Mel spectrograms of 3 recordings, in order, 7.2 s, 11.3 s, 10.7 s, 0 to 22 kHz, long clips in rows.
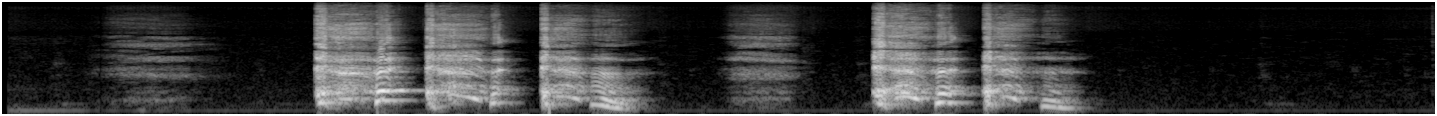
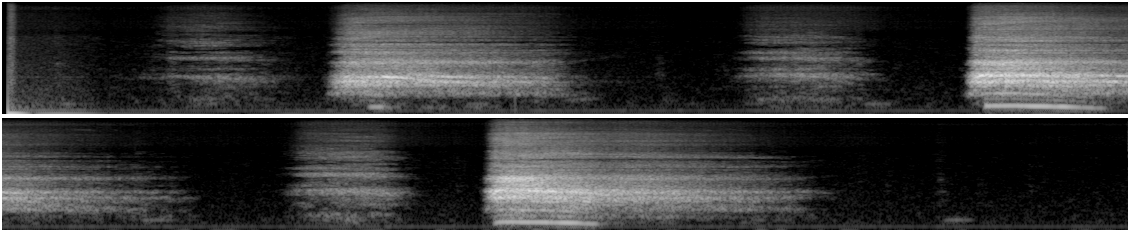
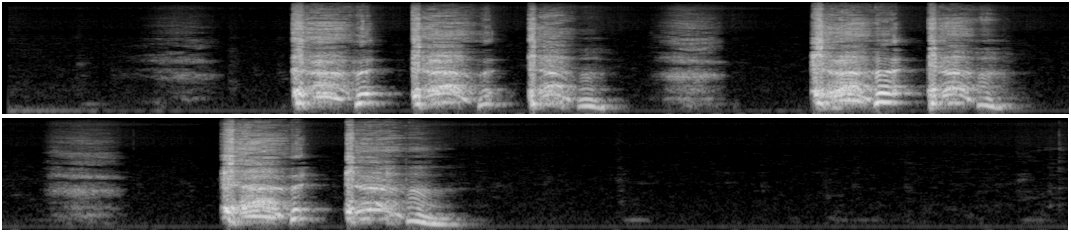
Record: {"cough_length": "7.2 s", "cough_amplitude": 32767, "cough_signal_mean_std_ratio": 0.42, "exhalation_length": "11.3 s", "exhalation_amplitude": 30739, "exhalation_signal_mean_std_ratio": 0.4, "three_cough_length": "10.7 s", "three_cough_amplitude": 32768, "three_cough_signal_mean_std_ratio": 0.42, "survey_phase": "alpha (2021-03-01 to 2021-08-12)", "age": "45-64", "gender": "Female", "wearing_mask": "No", "symptom_none": true, "smoker_status": "Ex-smoker", "respiratory_condition_asthma": false, "respiratory_condition_other": false, "recruitment_source": "REACT", "submission_delay": "2 days", "covid_test_result": "Negative", "covid_test_method": "RT-qPCR"}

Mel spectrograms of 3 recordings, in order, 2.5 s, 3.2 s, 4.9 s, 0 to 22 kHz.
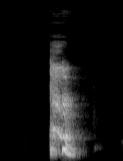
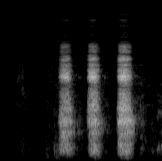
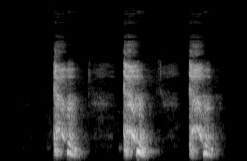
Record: {"cough_length": "2.5 s", "cough_amplitude": 29217, "cough_signal_mean_std_ratio": 0.35, "exhalation_length": "3.2 s", "exhalation_amplitude": 18730, "exhalation_signal_mean_std_ratio": 0.37, "three_cough_length": "4.9 s", "three_cough_amplitude": 32768, "three_cough_signal_mean_std_ratio": 0.43, "survey_phase": "beta (2021-08-13 to 2022-03-07)", "age": "45-64", "gender": "Female", "wearing_mask": "No", "symptom_none": true, "smoker_status": "Never smoked", "respiratory_condition_asthma": false, "respiratory_condition_other": false, "recruitment_source": "REACT", "submission_delay": "5 days", "covid_test_result": "Negative", "covid_test_method": "RT-qPCR", "influenza_a_test_result": "Negative", "influenza_b_test_result": "Negative"}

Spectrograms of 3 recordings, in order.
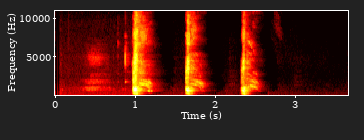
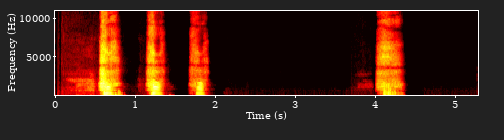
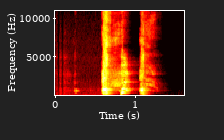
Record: {"three_cough_length": "3.7 s", "three_cough_amplitude": 32768, "three_cough_signal_mean_std_ratio": 0.19, "exhalation_length": "5.3 s", "exhalation_amplitude": 32617, "exhalation_signal_mean_std_ratio": 0.25, "cough_length": "1.6 s", "cough_amplitude": 32768, "cough_signal_mean_std_ratio": 0.31, "survey_phase": "beta (2021-08-13 to 2022-03-07)", "age": "18-44", "gender": "Female", "wearing_mask": "No", "symptom_fatigue": true, "symptom_loss_of_taste": true, "smoker_status": "Ex-smoker", "respiratory_condition_asthma": false, "respiratory_condition_other": false, "recruitment_source": "REACT", "submission_delay": "2 days", "covid_test_result": "Negative", "covid_test_method": "RT-qPCR", "influenza_a_test_result": "Negative", "influenza_b_test_result": "Negative"}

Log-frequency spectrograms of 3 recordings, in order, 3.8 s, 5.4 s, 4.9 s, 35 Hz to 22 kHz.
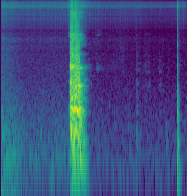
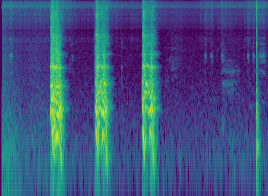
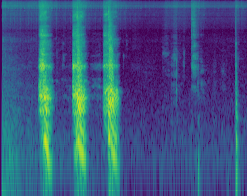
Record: {"cough_length": "3.8 s", "cough_amplitude": 32768, "cough_signal_mean_std_ratio": 0.26, "three_cough_length": "5.4 s", "three_cough_amplitude": 32768, "three_cough_signal_mean_std_ratio": 0.34, "exhalation_length": "4.9 s", "exhalation_amplitude": 32768, "exhalation_signal_mean_std_ratio": 0.34, "survey_phase": "beta (2021-08-13 to 2022-03-07)", "age": "65+", "gender": "Male", "wearing_mask": "No", "symptom_none": true, "smoker_status": "Never smoked", "respiratory_condition_asthma": false, "respiratory_condition_other": false, "recruitment_source": "REACT", "submission_delay": "2 days", "covid_test_result": "Negative", "covid_test_method": "RT-qPCR", "influenza_a_test_result": "Negative", "influenza_b_test_result": "Negative"}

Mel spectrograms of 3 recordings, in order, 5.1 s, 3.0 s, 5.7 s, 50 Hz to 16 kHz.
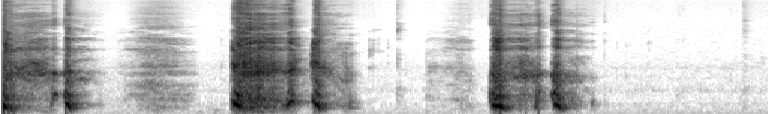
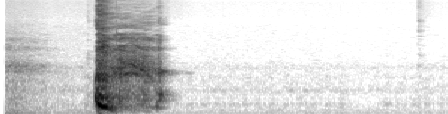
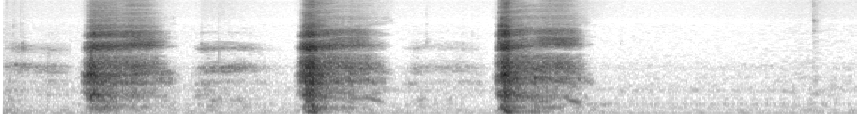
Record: {"three_cough_length": "5.1 s", "three_cough_amplitude": 32768, "three_cough_signal_mean_std_ratio": 0.34, "cough_length": "3.0 s", "cough_amplitude": 32768, "cough_signal_mean_std_ratio": 0.2, "exhalation_length": "5.7 s", "exhalation_amplitude": 14318, "exhalation_signal_mean_std_ratio": 0.33, "survey_phase": "beta (2021-08-13 to 2022-03-07)", "age": "65+", "gender": "Female", "wearing_mask": "No", "symptom_cough_any": true, "symptom_runny_or_blocked_nose": true, "symptom_sore_throat": true, "symptom_onset": "11 days", "smoker_status": "Never smoked", "respiratory_condition_asthma": true, "respiratory_condition_other": true, "recruitment_source": "REACT", "submission_delay": "3 days", "covid_test_result": "Negative", "covid_test_method": "RT-qPCR", "influenza_a_test_result": "Unknown/Void", "influenza_b_test_result": "Unknown/Void"}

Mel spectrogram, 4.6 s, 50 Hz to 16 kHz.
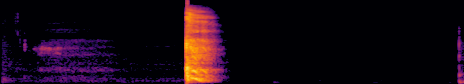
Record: {"cough_length": "4.6 s", "cough_amplitude": 32768, "cough_signal_mean_std_ratio": 0.16, "survey_phase": "beta (2021-08-13 to 2022-03-07)", "age": "65+", "gender": "Female", "wearing_mask": "No", "symptom_none": true, "smoker_status": "Never smoked", "respiratory_condition_asthma": false, "respiratory_condition_other": false, "recruitment_source": "REACT", "submission_delay": "2 days", "covid_test_result": "Negative", "covid_test_method": "RT-qPCR"}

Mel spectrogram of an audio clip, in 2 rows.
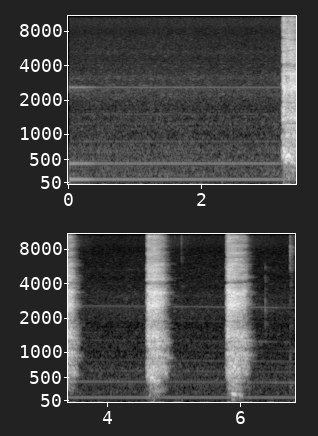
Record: {"exhalation_length": "6.8 s", "exhalation_amplitude": 32768, "exhalation_signal_mean_std_ratio": 0.29, "survey_phase": "beta (2021-08-13 to 2022-03-07)", "age": "65+", "gender": "Male", "wearing_mask": "No", "symptom_none": true, "smoker_status": "Ex-smoker", "respiratory_condition_asthma": false, "respiratory_condition_other": false, "recruitment_source": "REACT", "submission_delay": "4 days", "covid_test_result": "Negative", "covid_test_method": "RT-qPCR"}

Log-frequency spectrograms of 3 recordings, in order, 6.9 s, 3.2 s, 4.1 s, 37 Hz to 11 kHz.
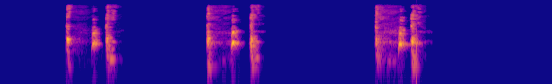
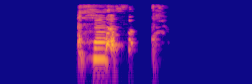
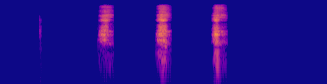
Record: {"three_cough_length": "6.9 s", "three_cough_amplitude": 19721, "three_cough_signal_mean_std_ratio": 0.2, "cough_length": "3.2 s", "cough_amplitude": 17054, "cough_signal_mean_std_ratio": 0.3, "exhalation_length": "4.1 s", "exhalation_amplitude": 6231, "exhalation_signal_mean_std_ratio": 0.22, "survey_phase": "beta (2021-08-13 to 2022-03-07)", "age": "18-44", "gender": "Female", "wearing_mask": "No", "symptom_cough_any": true, "symptom_runny_or_blocked_nose": true, "symptom_sore_throat": true, "symptom_fatigue": true, "symptom_headache": true, "symptom_other": true, "smoker_status": "Never smoked", "respiratory_condition_asthma": false, "respiratory_condition_other": false, "recruitment_source": "Test and Trace", "submission_delay": "2 days", "covid_test_result": "Positive", "covid_test_method": "RT-qPCR", "covid_ct_value": 17.9, "covid_ct_gene": "ORF1ab gene"}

